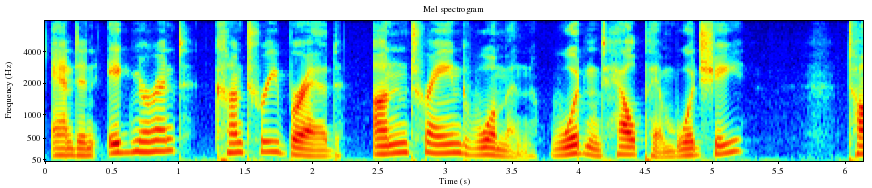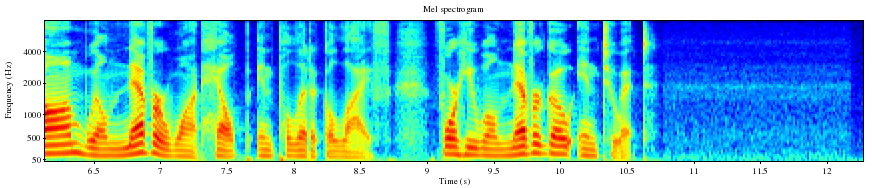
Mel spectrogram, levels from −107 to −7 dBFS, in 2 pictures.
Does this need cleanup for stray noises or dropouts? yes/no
no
